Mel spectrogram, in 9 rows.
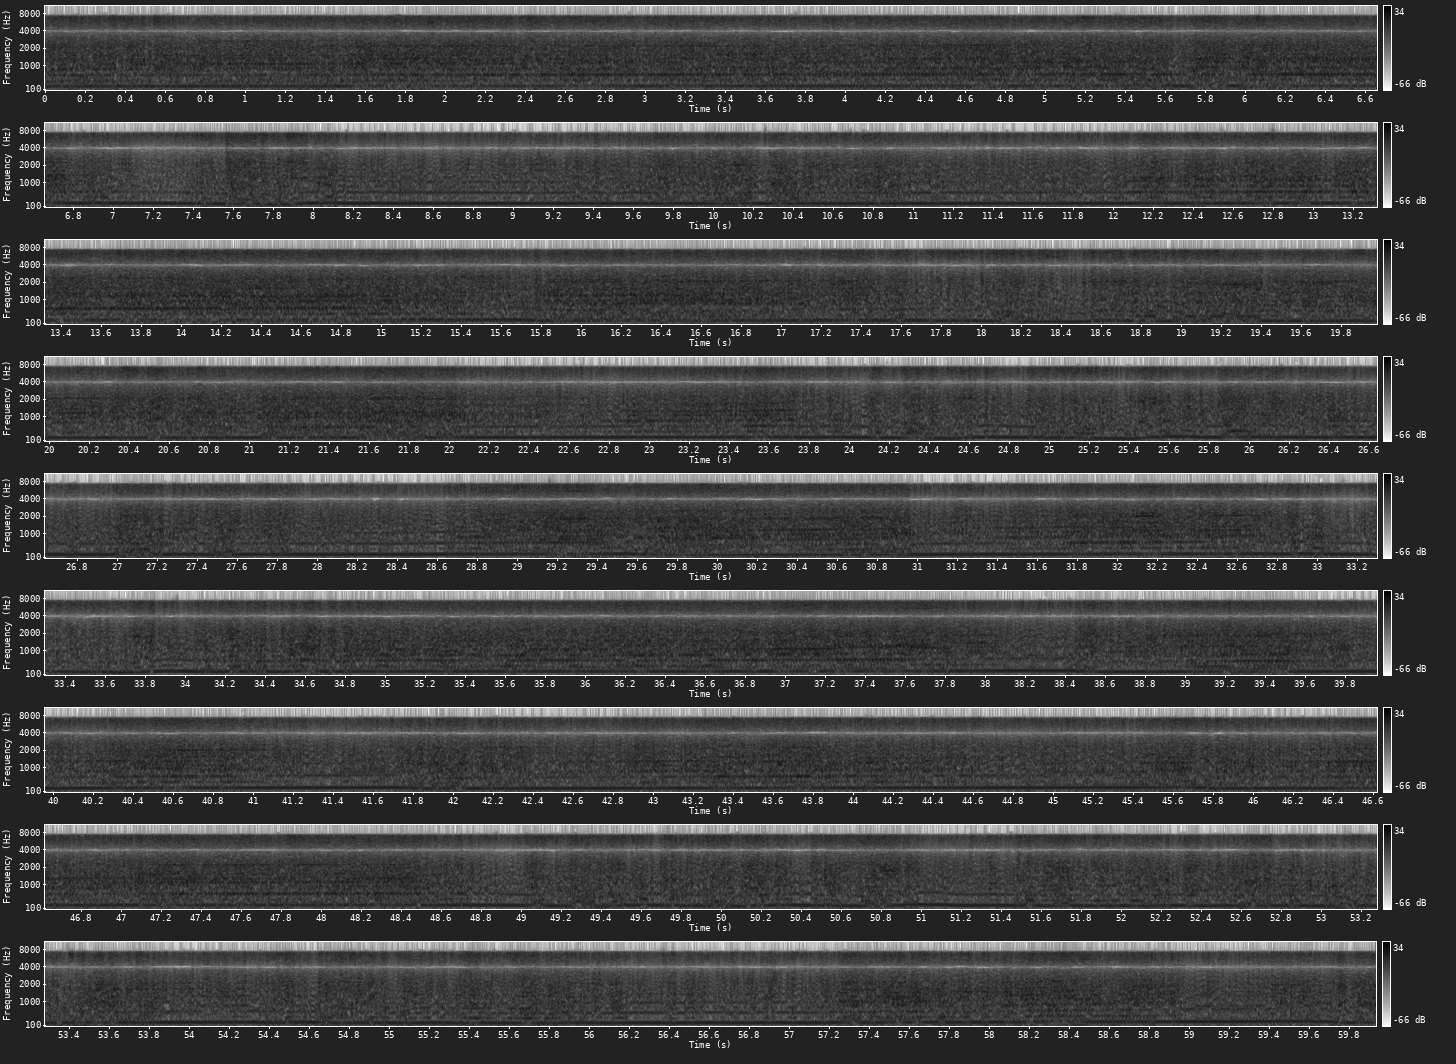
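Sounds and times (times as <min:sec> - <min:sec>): race car engine at high revs: 0:00.0 - 0:59.9.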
